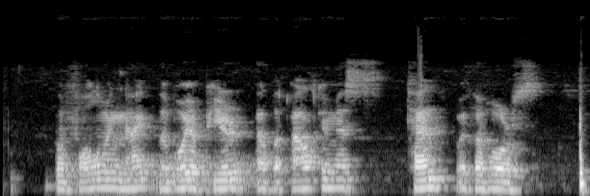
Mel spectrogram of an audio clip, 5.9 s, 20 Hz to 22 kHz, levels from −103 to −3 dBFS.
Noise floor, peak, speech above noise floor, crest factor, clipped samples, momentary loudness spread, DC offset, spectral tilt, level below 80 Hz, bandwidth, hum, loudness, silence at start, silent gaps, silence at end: -49 dBFS; 0 dBFS; 29 dB; 20 dB; under 0.1%; 12 LU; under 0.1%; -8.5 dB/octave; -58 dBFS; 7.2 kHz; none; -20 LUFS; 0.55 s; none; 0 s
